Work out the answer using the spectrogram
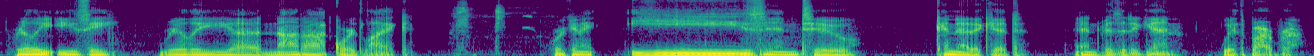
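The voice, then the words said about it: Soft whispered radio-host delivery. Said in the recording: “What are you whispering? ... I was trying to kind of go a little bit more NPR show feel. ... I didn't know why you were whispering.”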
